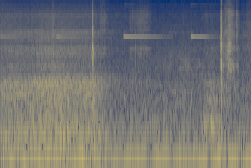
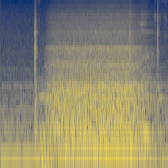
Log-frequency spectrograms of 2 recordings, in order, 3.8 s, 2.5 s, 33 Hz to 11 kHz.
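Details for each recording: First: VW Jetta heater blower motor with new blower motor resistor connected, key on test before reinstalling: steady, even fan rush, no rattle, squeal or surging, a couple of short chimes; blower and resistor both work normally. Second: VW Jetta heater blower at 40 degrees outside: speeds 1–3 do not work and only 4 does. A click, then a dull, rough, uneven fan roar that swells and fades. Suspected bad blower motor resistor, and the blower motor may also be failing.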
